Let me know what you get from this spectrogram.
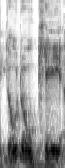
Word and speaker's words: Dodokay: Und mein Nachname Kuhn, K. -Punkt, mhm. auf Englisch ausgesprochen heißt ja K, Dodo K. Also es war tatsächlich mal okay. Englisch gemeint.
